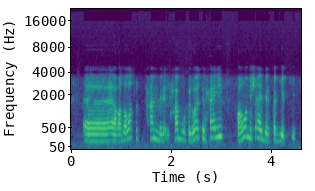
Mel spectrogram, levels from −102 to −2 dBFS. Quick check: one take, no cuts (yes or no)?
yes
